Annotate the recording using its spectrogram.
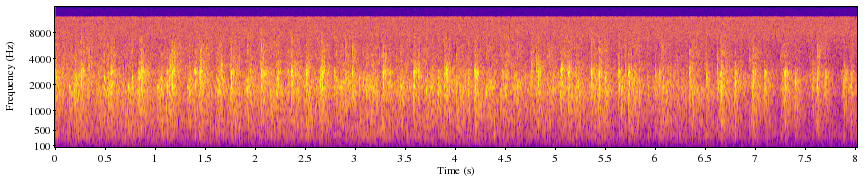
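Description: Audience applauding: a dense patter of many hands clapping that thins slightly toward the end.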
